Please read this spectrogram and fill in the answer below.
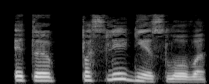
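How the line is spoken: Muffled question. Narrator (Russian): глухо спросил Лева

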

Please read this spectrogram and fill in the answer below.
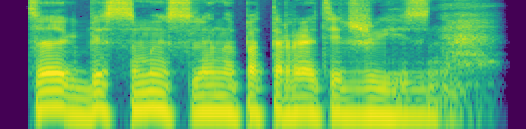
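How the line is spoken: Sighing. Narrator (Russian): вздохнул он

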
